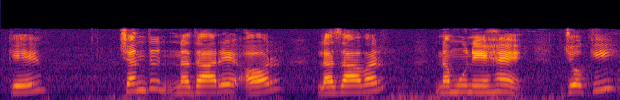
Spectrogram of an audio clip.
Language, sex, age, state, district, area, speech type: Urdu, female, 18-30, Telangana, Hyderabad, urban, spontaneous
